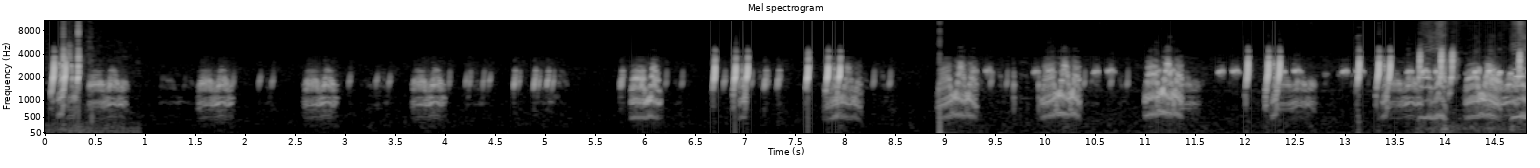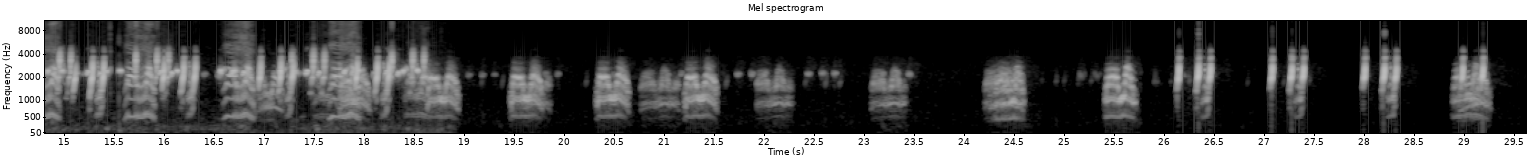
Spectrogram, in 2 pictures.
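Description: Common quail calling: short notes repeated in quick succession, with a denser run of overlapping calls about halfway through.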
